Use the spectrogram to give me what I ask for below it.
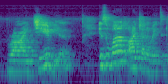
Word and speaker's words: Brigerian: on being bride Julian rigerian pronounced ryderian is a word I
